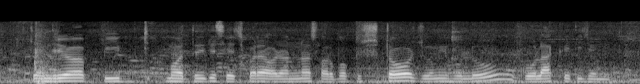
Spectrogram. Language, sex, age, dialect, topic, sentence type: Bengali, male, 18-24, Standard Colloquial, agriculture, statement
